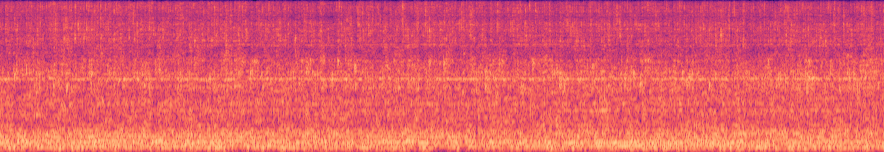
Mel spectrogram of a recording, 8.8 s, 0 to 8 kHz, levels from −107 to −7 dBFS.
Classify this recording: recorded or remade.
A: recorded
